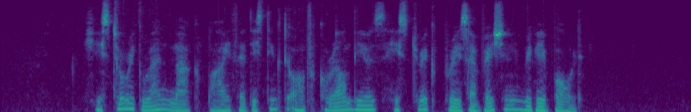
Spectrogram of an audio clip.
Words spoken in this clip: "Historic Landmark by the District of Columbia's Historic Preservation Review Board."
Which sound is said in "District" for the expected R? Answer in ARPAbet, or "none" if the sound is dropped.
none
